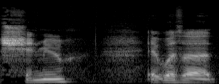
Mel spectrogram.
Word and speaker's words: Shenmue: I do believe it's pronounced Shenmue.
